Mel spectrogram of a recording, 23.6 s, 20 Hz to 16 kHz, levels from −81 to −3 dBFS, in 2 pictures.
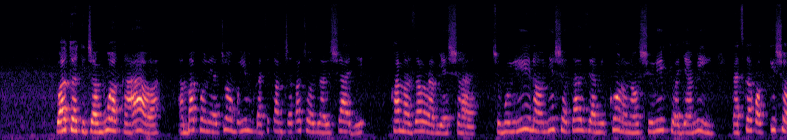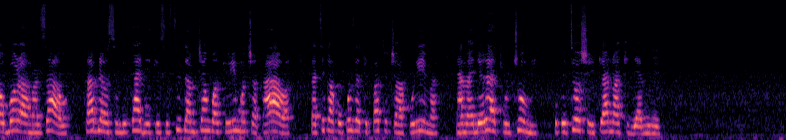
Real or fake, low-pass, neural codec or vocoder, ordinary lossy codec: fake; 14.4 kHz; vocoder, 44.1 kHz, 128 mel bands, Pupu-Vocoder; AAC, 64 kbps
